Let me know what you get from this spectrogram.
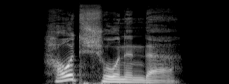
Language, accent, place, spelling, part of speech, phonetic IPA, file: German, Germany, Berlin, hautschonender, adjective, [ˈhaʊ̯tˌʃoːnəndɐ], De-hautschonender.ogg
- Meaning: 1. comparative degree of hautschonend 2. inflection of hautschonend: strong/mixed nominative masculine singular 3. inflection of hautschonend: strong genitive/dative feminine singular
